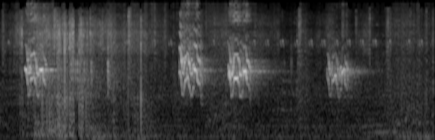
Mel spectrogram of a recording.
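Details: Budgerigar giving short harsh squawking calls, four separate bursts spaced about half a second to a second apart, with quiet gaps between.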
